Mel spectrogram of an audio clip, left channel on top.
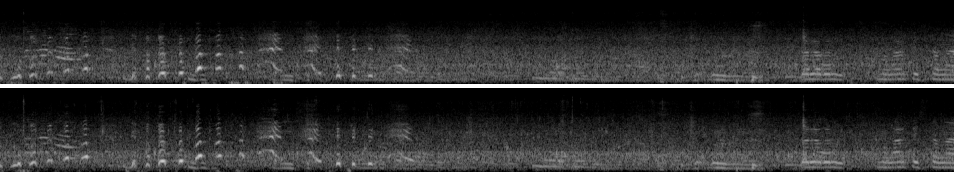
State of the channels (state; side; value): normal; both; correlation 0.51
